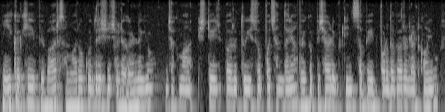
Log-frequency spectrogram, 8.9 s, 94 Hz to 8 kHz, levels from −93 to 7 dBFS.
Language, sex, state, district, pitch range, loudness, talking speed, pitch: Garhwali, male, Uttarakhand, Uttarkashi, 115-120 Hz, -22 LUFS, 170 wpm, 115 Hz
